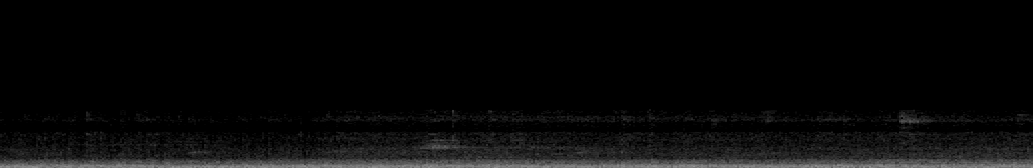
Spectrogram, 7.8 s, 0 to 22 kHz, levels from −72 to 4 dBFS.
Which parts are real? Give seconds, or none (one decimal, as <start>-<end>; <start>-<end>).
0.0-7.8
